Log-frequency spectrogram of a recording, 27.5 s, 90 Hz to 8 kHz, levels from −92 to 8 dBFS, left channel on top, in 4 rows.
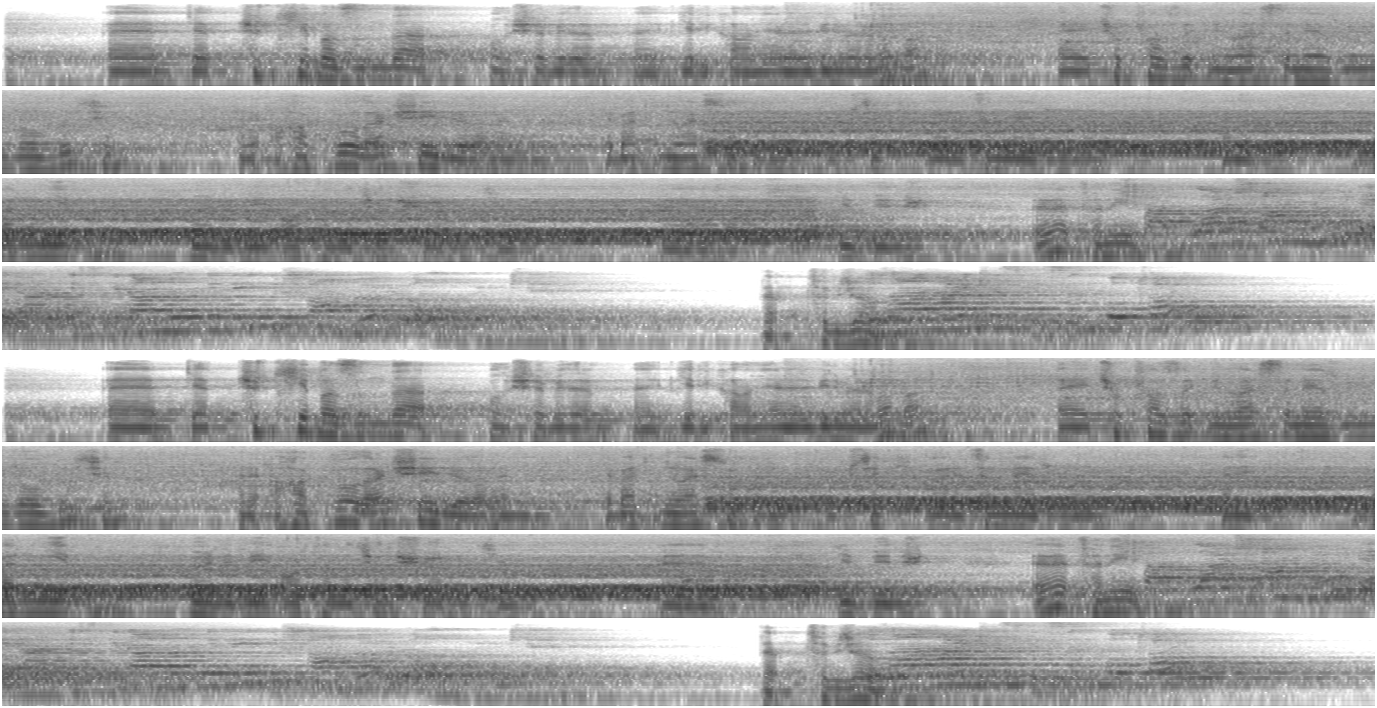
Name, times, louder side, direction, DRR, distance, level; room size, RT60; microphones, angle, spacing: voice 1, 0.5-2.2 2.4-7.5 8.0-9.6 9.9-12.4 12.6-13.1 13.6-14.3 14.7-16.3 17.0-17.3 17.9-19.4 24.4-25.0, right 1 dB, 60° right, 8 dB, 1.1 m, -31 dB
Toilet flush, 3.7-21.6, right 1 dB, 80° right, 5.8 m, -41 dB
sound 1, 10.4-17.8, equal, 30° left, 2.1 m, -22 dB
voice 2, 17.1-17.9 19.3-23.4 24.9-26.5, equal, 15° right, -4 dB, 6.4 m, -31 dB
19.5 x 14.5 x 9.3 m, 2.9 s
head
